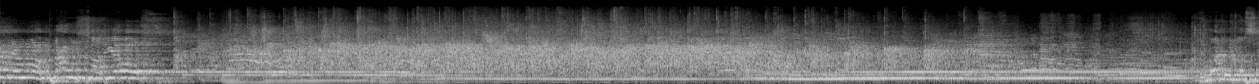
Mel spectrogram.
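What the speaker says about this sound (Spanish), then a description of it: "¿Podrá alguien darle un aplauso a Dios?" Loud, sustained applause from a church congregation, rising into steady clapping and cheering that fills the space for several seconds before fading back toward a voice.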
